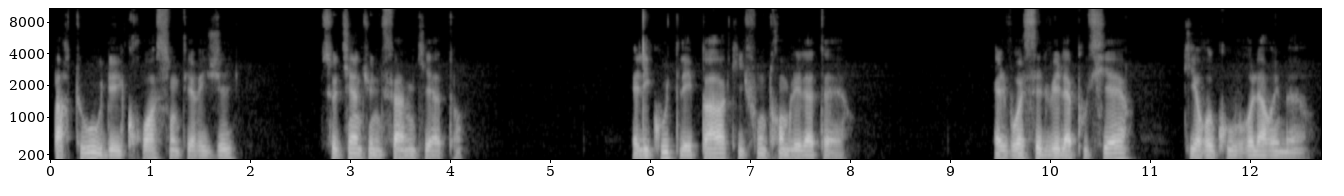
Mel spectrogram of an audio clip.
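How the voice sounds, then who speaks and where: A man giving a solemn poetry reading, with measured and deliberate phrasing. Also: lowish voice, fairly even intonation, darkish tone. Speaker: poetry reader.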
